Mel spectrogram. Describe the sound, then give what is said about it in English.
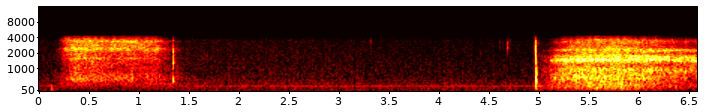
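A person taking a deep breath during a chakra-balancing exercise: a long, airy rush of breath, a quiet pause with a faint click, then another sustained breath sound. “So let's take this deep breath.”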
